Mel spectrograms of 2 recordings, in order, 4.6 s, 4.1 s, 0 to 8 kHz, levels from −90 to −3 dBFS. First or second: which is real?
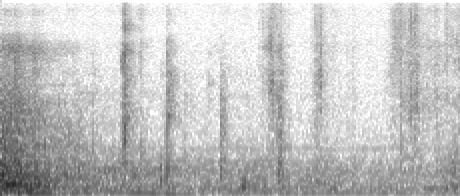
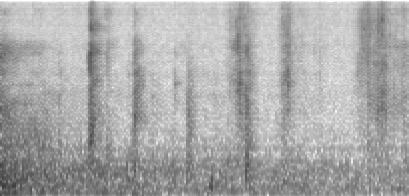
first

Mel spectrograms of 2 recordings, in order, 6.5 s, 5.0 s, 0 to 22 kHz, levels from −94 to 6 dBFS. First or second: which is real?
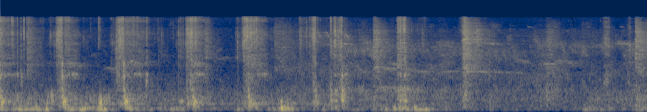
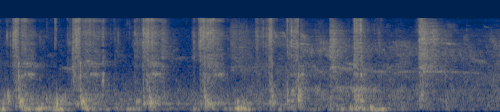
first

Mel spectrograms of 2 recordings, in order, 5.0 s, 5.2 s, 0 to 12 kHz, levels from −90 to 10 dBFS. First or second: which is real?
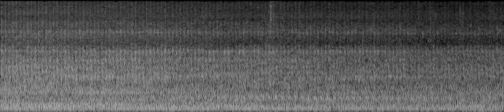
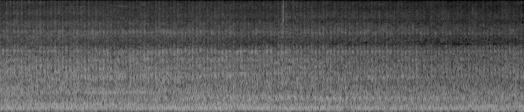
second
